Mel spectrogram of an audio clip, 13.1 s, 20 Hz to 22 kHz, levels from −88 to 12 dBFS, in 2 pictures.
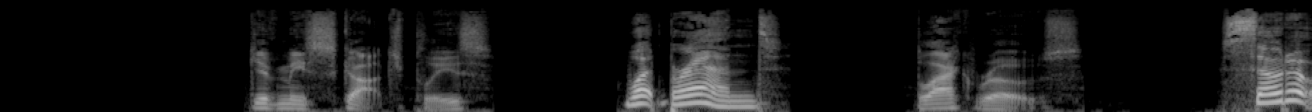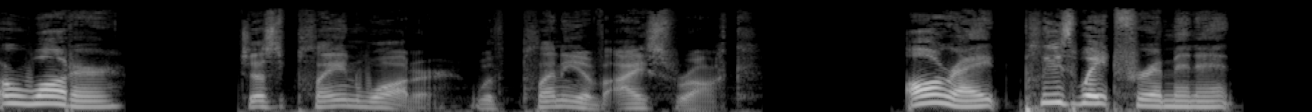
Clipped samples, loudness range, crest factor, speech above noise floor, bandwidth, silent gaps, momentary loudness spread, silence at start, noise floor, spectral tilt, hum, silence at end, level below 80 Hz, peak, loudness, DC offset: under 0.1%; 10 LU; 22 dB; over 67 dB; 16 kHz; 2.47-3.08 s, 3.96-4.51 s, 5.66-5.93 s, 7.19-7.74 s, 10.39-11.01 s; 21 LU; 1.25 s; under -90 dBFS; -4.5 dB/octave; none; 0.4 s; -48 dBFS; -4 dBFS; -23 LUFS; under 0.1%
